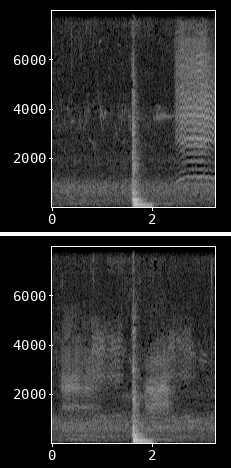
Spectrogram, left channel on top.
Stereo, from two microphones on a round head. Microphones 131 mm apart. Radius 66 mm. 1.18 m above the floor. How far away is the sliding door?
About 3 m.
